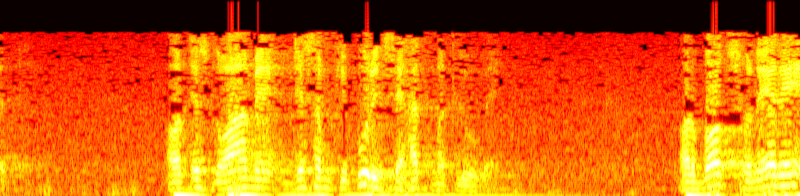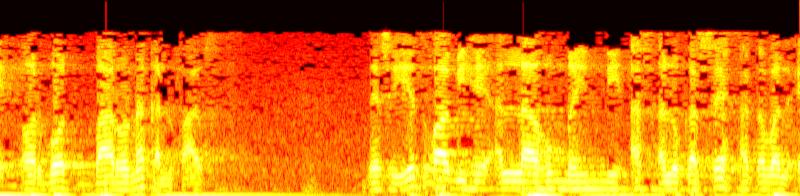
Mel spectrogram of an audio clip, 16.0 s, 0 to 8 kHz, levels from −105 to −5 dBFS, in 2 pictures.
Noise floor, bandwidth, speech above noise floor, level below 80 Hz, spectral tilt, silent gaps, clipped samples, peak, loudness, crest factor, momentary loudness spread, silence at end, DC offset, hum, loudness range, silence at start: -40 dBFS; 5 kHz; 27 dB; -36 dBFS; -8.5 dB/octave; none; under 0.1%; 0 dBFS; -14 LUFS; 14 dB; 12 LU; 0 s; under 0.1%; none; 5 LU; 0 s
